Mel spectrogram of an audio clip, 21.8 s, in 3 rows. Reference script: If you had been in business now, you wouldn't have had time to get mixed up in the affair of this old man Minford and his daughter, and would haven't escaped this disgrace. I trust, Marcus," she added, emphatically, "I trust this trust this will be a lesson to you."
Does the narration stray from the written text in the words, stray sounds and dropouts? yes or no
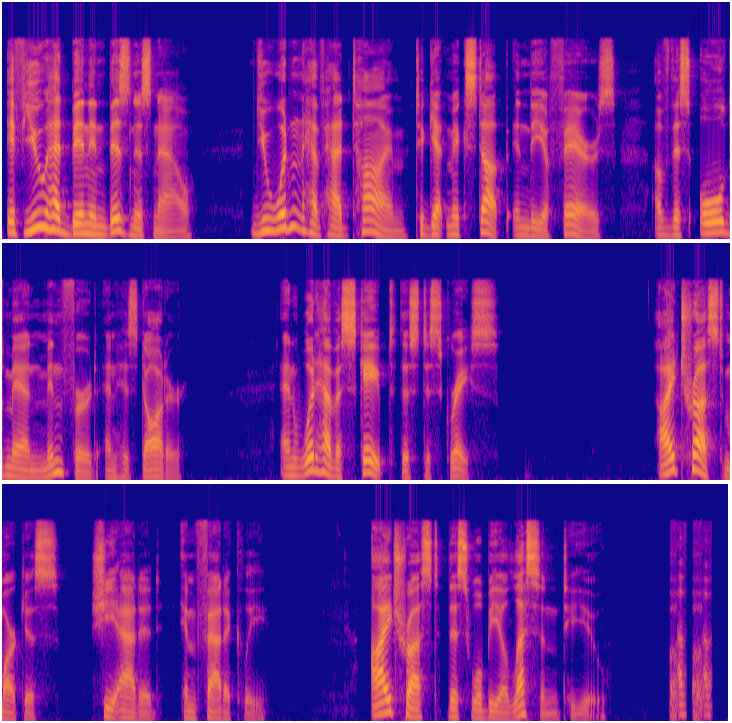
yes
